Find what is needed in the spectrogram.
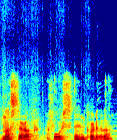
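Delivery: ordinary talk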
